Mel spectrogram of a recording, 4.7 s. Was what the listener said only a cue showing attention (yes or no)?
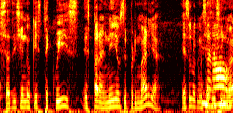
no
